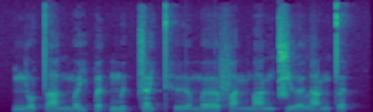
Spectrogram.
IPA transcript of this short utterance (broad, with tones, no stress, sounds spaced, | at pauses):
ɲ o˧ t̪ a˨˩ n m ə˨˦ j ɓ ə˦˥ t̚ m ɨ˦˥ k̚ s ə˧ j t̪ʰ ɨ˧˩ ə̯ m əː˨˦ f a̰˧˨ ŋ m a˨˩ ŋ t͡ɕ ɨ˨˩ ə̯ l a̰˧˥ ŋ t̪ ə˦˥ t̚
